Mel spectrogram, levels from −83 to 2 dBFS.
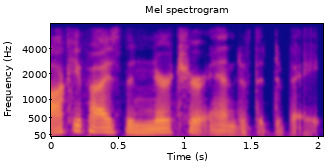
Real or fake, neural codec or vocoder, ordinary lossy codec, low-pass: fake; codec, 16 kHz, 6 kbps, DAC; AAC, 48 kbps; 7.2 kHz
